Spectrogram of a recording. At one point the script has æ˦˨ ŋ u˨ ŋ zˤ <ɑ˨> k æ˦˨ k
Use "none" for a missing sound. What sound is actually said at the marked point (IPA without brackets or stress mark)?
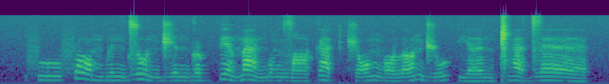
ɑ˨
